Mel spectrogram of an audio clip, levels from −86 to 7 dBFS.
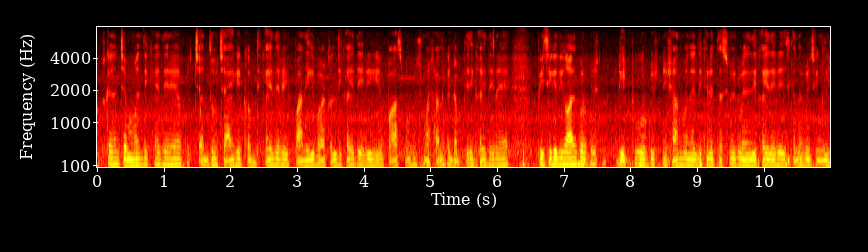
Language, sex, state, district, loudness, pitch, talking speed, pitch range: Hindi, male, Chhattisgarh, Korba, -21 LUFS, 120 Hz, 310 wpm, 115-125 Hz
